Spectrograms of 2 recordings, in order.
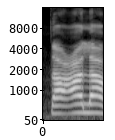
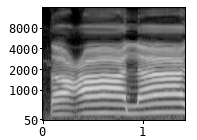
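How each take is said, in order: First: The vowels after ain and lam are short. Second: The vowels after ain and lam are lengthened. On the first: The speaker calls it wrong. "ताला गलत है" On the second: The speaker calls it right. "सही है ताला"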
